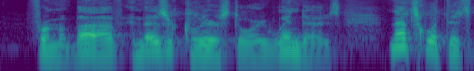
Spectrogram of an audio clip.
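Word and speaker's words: clerestory: Clear story. And it's, some people have pronounced it Clara story, but it's clear story.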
